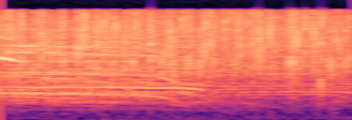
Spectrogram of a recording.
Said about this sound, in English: Hey, you guys hear me? Stop cheering now!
